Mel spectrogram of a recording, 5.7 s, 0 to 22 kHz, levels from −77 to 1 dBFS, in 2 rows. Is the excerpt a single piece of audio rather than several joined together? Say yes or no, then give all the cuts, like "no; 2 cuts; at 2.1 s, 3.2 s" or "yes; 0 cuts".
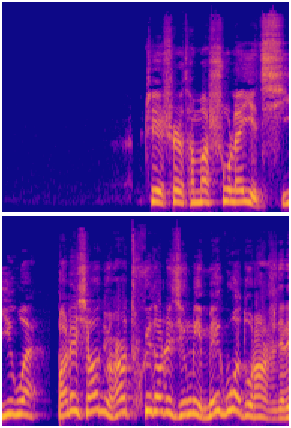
no; 2 cuts; at 1.3 s, 3.3 s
